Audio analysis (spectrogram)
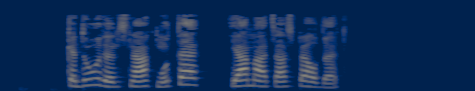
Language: Latvian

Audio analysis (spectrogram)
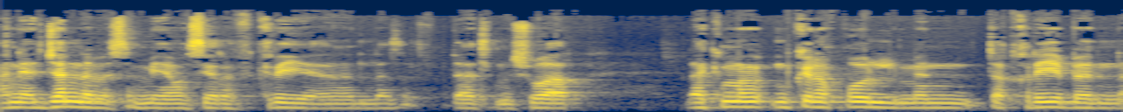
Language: Arabic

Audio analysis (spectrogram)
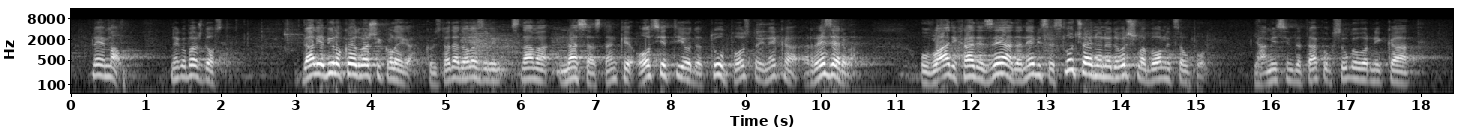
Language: Croatian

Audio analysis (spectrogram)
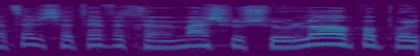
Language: Hebrew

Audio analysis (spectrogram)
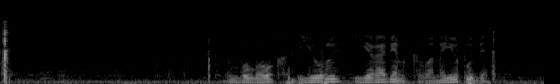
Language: Russian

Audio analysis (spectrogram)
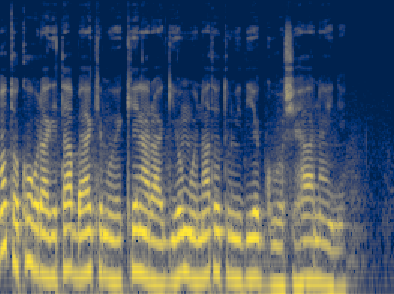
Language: Kikuyu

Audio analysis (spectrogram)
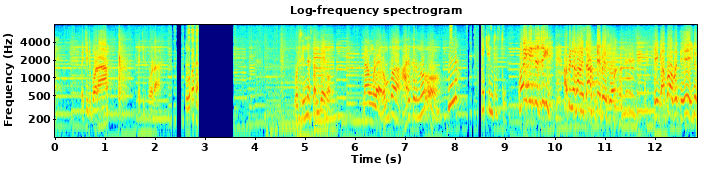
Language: Indonesian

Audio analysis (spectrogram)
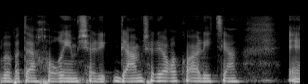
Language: Hebrew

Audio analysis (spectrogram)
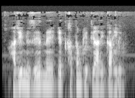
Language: Gujari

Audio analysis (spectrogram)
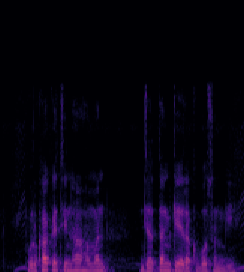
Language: Chhattisgarhi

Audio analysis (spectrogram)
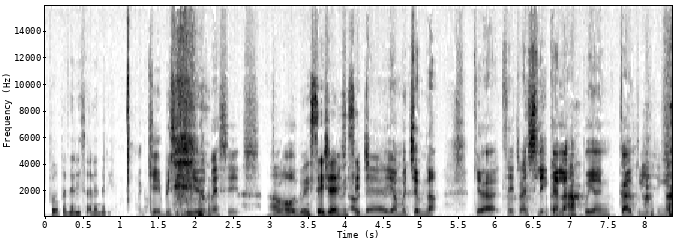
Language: Malay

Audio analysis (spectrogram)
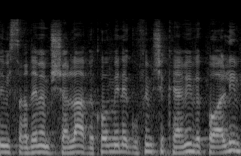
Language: Hebrew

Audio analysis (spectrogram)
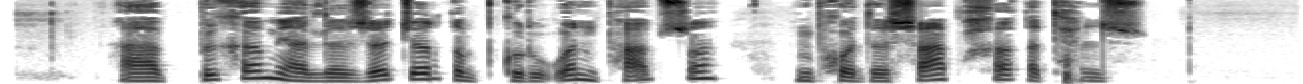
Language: Kabardian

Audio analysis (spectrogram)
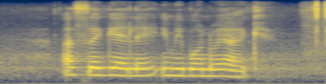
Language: Zulu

